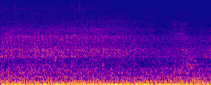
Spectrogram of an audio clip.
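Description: Steady outdoor background noise: a low rumble with a hiss over it and no distinct events.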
